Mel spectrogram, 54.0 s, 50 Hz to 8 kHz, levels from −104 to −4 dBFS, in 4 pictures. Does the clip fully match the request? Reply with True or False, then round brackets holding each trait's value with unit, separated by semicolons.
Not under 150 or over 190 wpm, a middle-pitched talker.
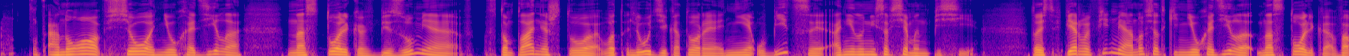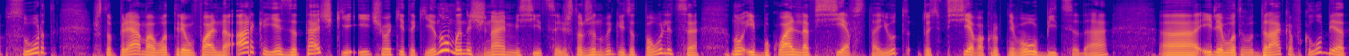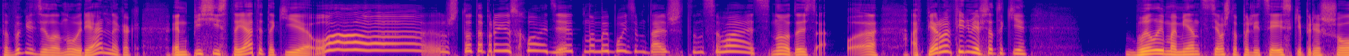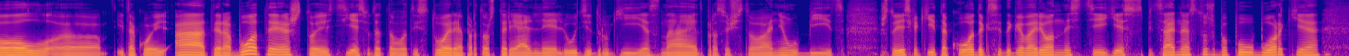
False (155 wpm; 130 Hz)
